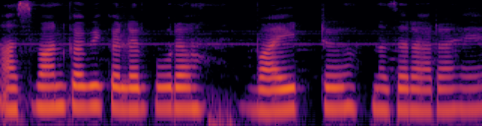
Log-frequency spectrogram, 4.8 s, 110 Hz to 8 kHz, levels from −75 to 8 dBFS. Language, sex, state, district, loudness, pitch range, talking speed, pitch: Hindi, female, Uttar Pradesh, Deoria, -27 LUFS, 195-210 Hz, 125 wpm, 200 Hz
